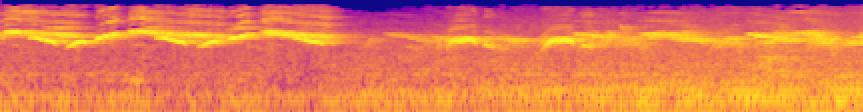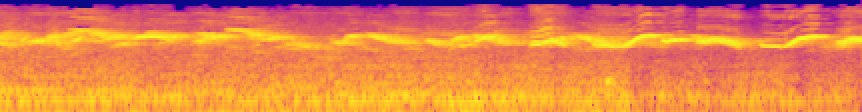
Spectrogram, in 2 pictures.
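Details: Female Chinese hwamei singing in 'te' fashion against a background male: rich, wavering whistled phrases with sharp upward flicks, one brief break near two seconds, then continuous rolling whistles.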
